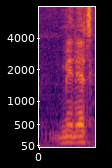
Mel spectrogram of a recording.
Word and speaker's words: Minet: General Manager, Managed Medicare at how do you pronounce it? At Minet Kenya, yes, that's right.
